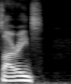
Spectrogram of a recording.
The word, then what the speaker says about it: Sirens: far we've done well sirines that's just how it's pronounced um I was made aware that it pronounced sirenes so I I adjusted accordingly I don't think I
